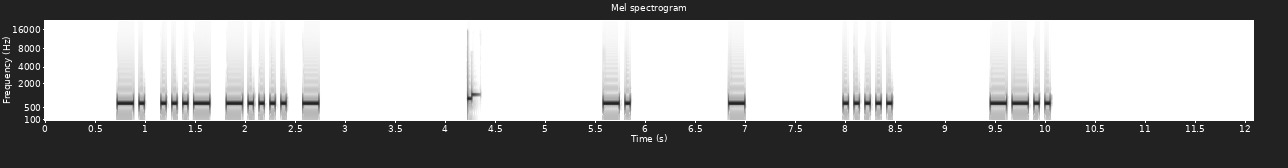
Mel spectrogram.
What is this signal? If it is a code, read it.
Morse code, heard as a keyed tone, about 22 wpm, spaced as for 11 wpm, 700 Hz. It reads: NV6T NT5Z
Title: USA Call Signs - 4 Characters - 6x Character Spacing - 22wpm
